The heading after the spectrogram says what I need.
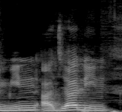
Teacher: تو ادھر ہم نے من اجالن میں غنہ نہیں کرنا، اس کو جیسے ہم ایز اٹ از پڑھ رہے ہیں ایسے ہی پڑھیں گے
